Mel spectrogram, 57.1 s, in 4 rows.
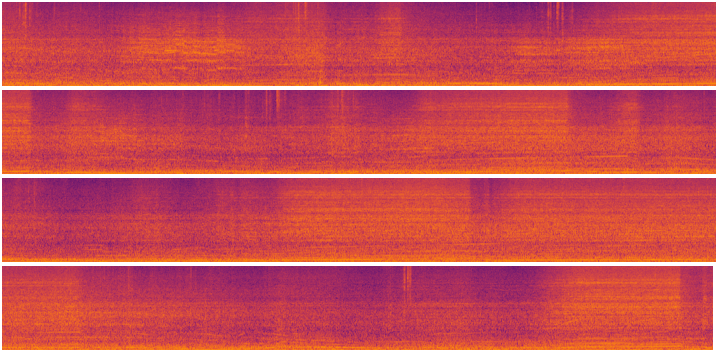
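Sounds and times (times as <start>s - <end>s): road and tyre noise: 0.0s - 57.0s
diesel engine revving: 31.1s - 46.6s, 47.3s - 57.0s.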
